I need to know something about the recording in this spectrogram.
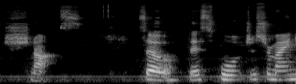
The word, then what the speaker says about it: CHNOPS: this is on the schnapps that's how you pronounce this down here CH n 0 PS schnapps so this will just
